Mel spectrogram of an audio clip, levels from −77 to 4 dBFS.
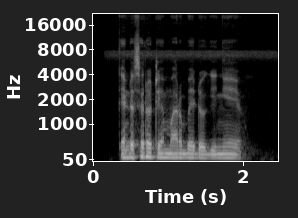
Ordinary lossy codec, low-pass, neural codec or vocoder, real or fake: none; none; vocoder, 44.1 kHz, 128 mel bands every 256 samples, BigVGAN v2; fake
